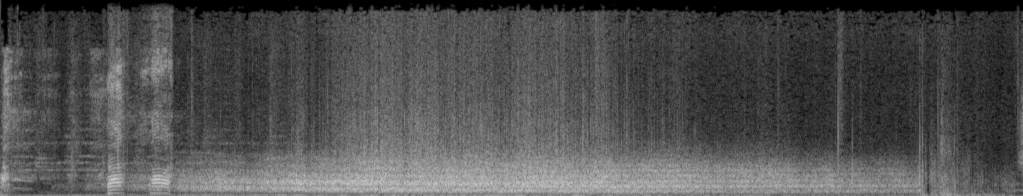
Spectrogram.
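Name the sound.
airplane flying overhead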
